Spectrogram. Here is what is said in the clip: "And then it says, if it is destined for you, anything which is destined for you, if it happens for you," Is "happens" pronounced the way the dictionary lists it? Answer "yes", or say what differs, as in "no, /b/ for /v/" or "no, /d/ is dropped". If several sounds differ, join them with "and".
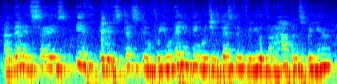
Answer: yes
